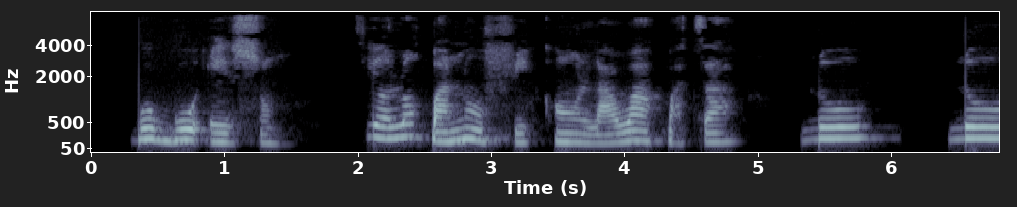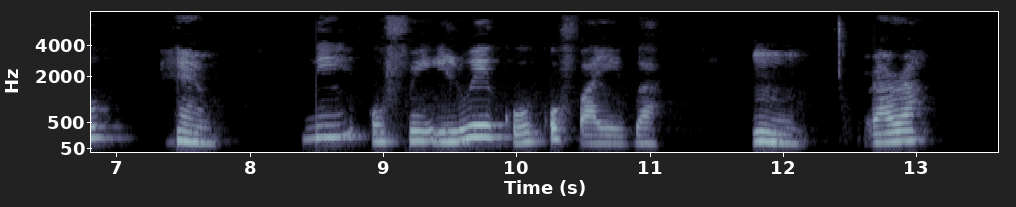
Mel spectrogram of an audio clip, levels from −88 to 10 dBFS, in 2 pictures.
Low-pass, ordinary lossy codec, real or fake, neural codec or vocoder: 7.2 kHz; MP3, 32 kbps; real; none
